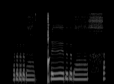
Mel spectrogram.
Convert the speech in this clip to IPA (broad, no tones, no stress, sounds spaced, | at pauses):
r a̤ ǃ ɪ r a̤ x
